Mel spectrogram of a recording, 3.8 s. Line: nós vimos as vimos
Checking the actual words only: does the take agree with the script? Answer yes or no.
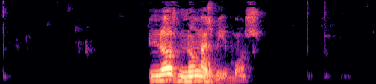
no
